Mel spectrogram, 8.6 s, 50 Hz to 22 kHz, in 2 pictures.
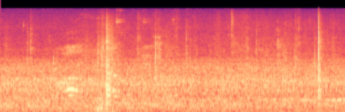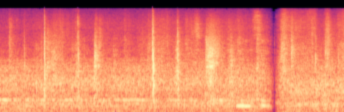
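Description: Light scattered clicks and taps as a 2.5-inch laptop hard drive is handled and set down into the drive bay of a MacBook Pro's aluminium case, over a steady low background hiss.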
